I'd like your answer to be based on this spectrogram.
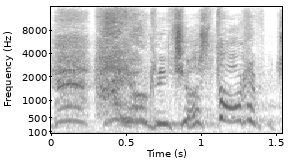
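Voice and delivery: high, loud, half-laughing hysteria; hysterical. A narrator's reading. Wife realising the wishes, high and hysterical. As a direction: gabble it out, near hysterics. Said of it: "she said hysterically".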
